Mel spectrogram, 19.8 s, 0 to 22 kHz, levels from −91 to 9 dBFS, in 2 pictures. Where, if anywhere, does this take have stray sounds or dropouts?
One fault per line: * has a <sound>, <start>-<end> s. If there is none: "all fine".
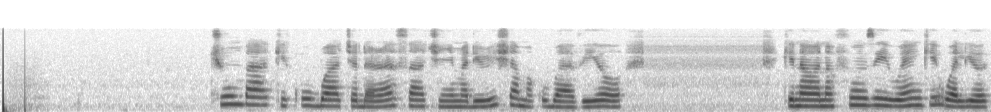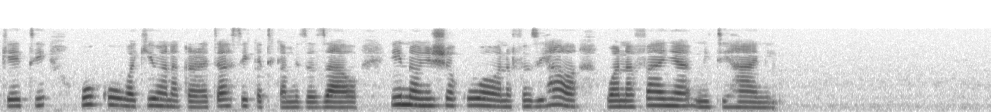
all fine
